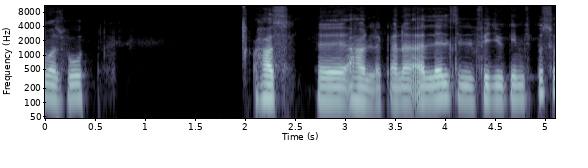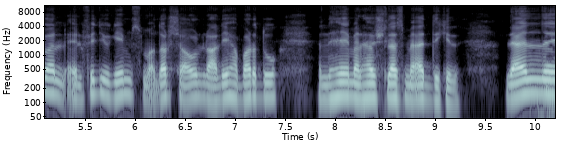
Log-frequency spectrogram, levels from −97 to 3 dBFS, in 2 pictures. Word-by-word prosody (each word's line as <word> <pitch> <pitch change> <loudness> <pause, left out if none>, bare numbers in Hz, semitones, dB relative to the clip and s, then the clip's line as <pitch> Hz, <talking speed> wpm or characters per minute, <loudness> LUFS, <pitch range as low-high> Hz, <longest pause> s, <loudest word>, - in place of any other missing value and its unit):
مضبوط. 120 +1 -2 1.7
حصل، 120 -1 +2 0.3
آآ، 110 -1 +2
هاقول 105 -4 -1
لك 100 +2 -9
أنا 105 0 -1
قلِّلت 120 +3 +1
ال 110 -2 -6
video 115 0 -4
games، 115 0 -5
بُص 155 +2 -5
هوال 155 -5 +2
ال 115 - -2
video 150 0 -3
games 140 +1 -2
ما - - -3
أقدرش 130 +1 0
أقول 120 +2 0
عليها 125 +4 +2
برضه 130 +1 0 0.4
إن 115 0 -4
هي 135 +2 +3
ما 130 - +3
لهاش 125 +1 +2
لازمة 120 -2 +4
قد 115 -1 +1
كده، 100 -3 -5 0.4
لأن 145 +5 +5
120 Hz, 165 wpm, -25 LUFS, 115-130 Hz, 1.7 s, لأن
